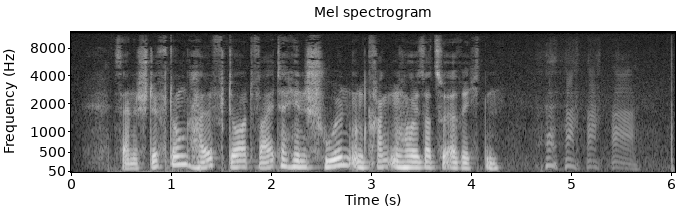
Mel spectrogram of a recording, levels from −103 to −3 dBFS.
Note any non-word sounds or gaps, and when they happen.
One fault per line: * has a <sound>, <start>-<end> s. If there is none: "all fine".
* has a laugh, 4.6-5.7 s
